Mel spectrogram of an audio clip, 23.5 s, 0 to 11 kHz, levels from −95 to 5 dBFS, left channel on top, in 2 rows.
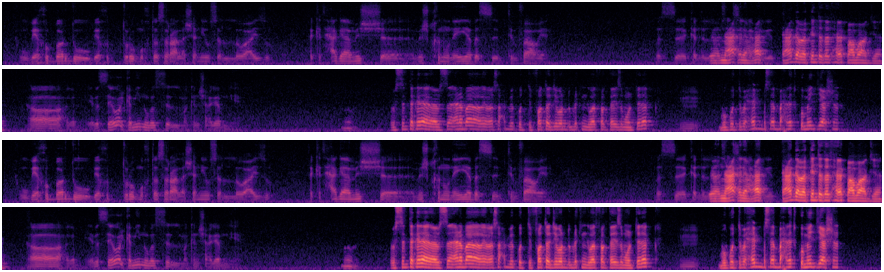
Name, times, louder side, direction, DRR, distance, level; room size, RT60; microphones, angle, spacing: voice 1, 0.2-3.6 4.2-7.3 8.7-10.3 12.1-14.9 20.8-21.0, right 2 dB, 15° right, 0.5 m, -51 dB
voice 2, 9.4-11.8 16.3-16.5 16.9-20.4 21.3-22.9, right 9 dB, 85° right, 0.3 m, -31 dB
9.3 x 5.1 x 4.1 m
head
